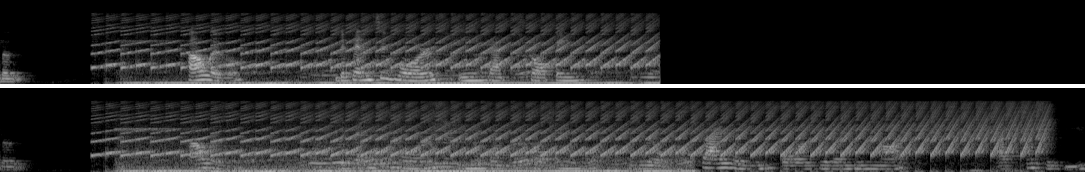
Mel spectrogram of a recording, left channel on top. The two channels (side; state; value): left; drops out; at 6.6 s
